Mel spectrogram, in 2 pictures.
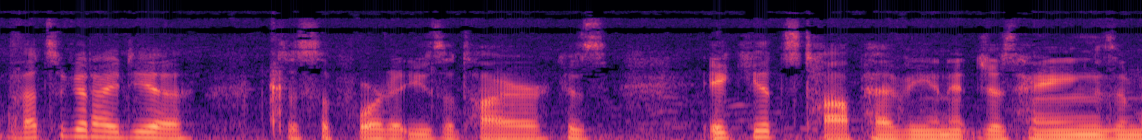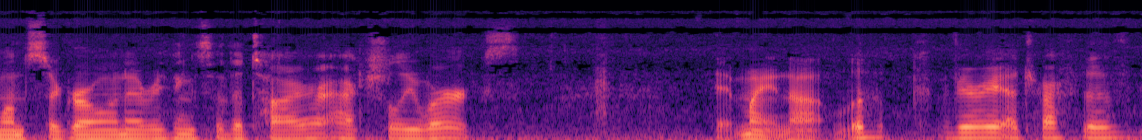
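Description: A thirtysomething man's creaky, medium-pitched voice carries casual vlog narration as he films himself at a farm nursery outdoors. He holds the phone at arm's length, and faint outdoor noise runs underneath.

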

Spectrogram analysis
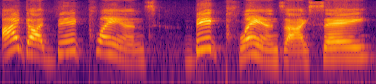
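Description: A woman's voice: on the high side, very animated, extremely slow, background noise, heavily acted. A woman voicing a boastful young boy with big plans in a storybook read-aloud, brash and sing-song.

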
